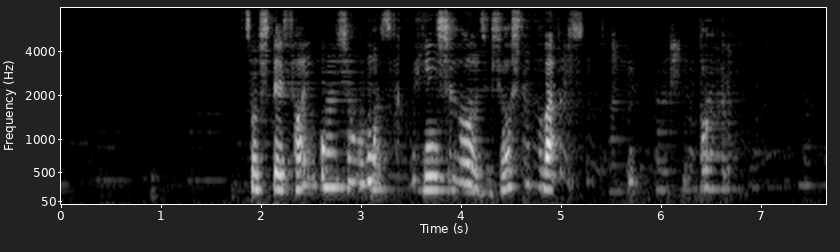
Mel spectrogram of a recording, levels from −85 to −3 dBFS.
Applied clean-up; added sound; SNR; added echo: neural mask model DeepFilterNet 3.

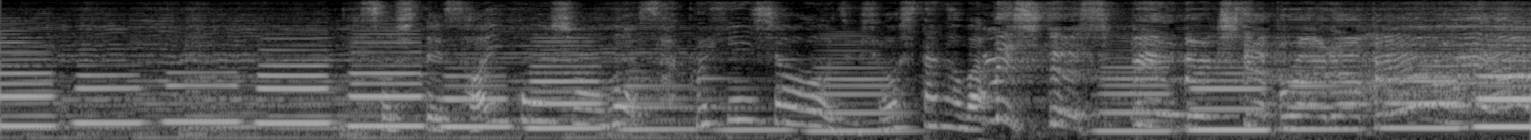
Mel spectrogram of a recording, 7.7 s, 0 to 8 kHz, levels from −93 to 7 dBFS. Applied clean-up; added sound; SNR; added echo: none; Wind instrument, woodwind instrument; -4 dB; reverberation time 0.2 s.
